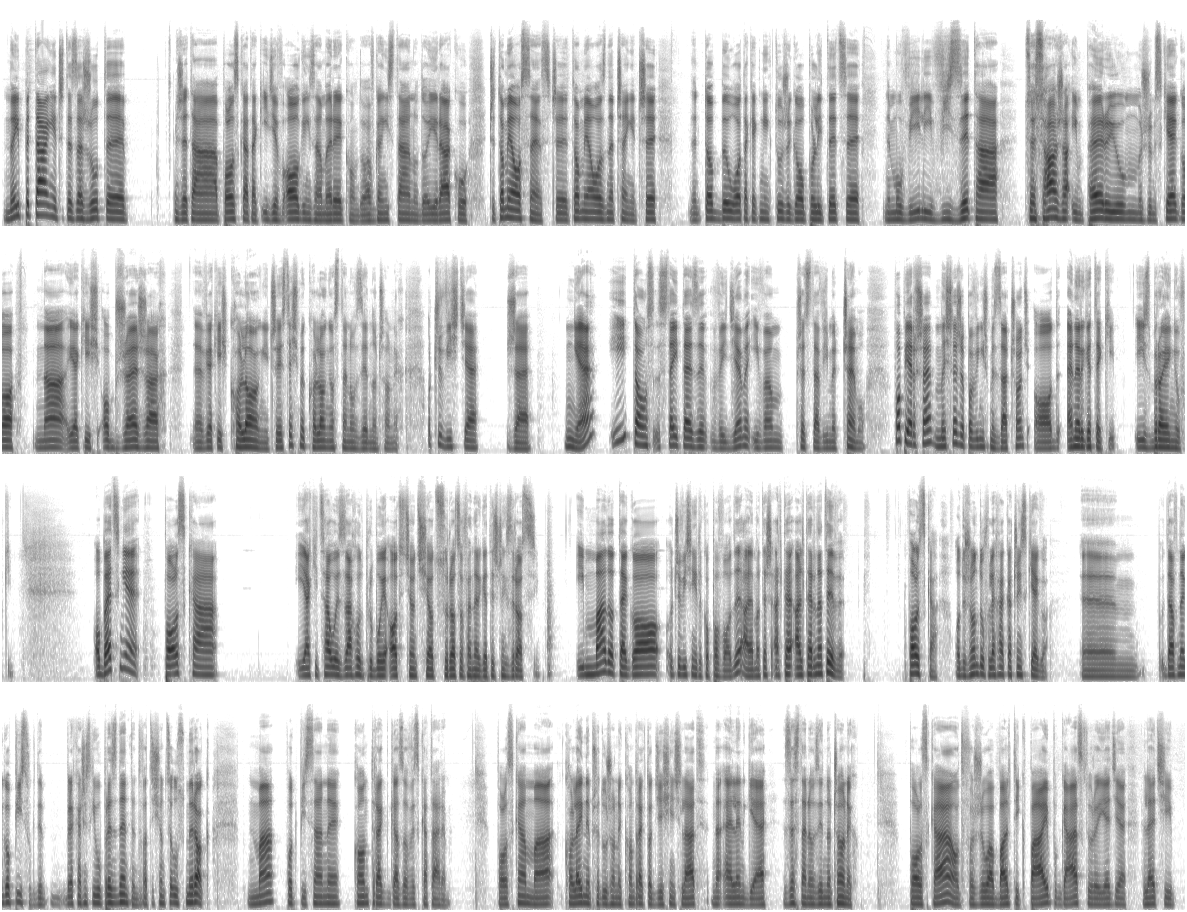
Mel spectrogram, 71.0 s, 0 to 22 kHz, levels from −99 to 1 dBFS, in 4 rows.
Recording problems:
none

